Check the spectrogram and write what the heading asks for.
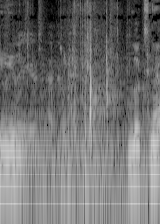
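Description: A few sharp crinkles and clicks of a foil sachet and plastic packaging being handled, about a second in.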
